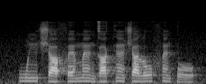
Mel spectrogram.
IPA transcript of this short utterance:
w ĩ˧ ʃ a˨ f ɛ˨˦ m ɛ̃˦˨ ɡ a˨˦ k ɛ̃˦˨ ʃ a˧ l o˦ f ɛ̃˦˨ k͡p o˨

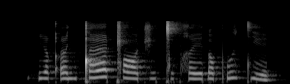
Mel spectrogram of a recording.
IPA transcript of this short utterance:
h iː qʼ iː nʲ ǃ æː ǁ ɒː t͡ʃ e̤ ǀ e̤ p χ eː ɗ ɒ pʼ u z tʲ e

